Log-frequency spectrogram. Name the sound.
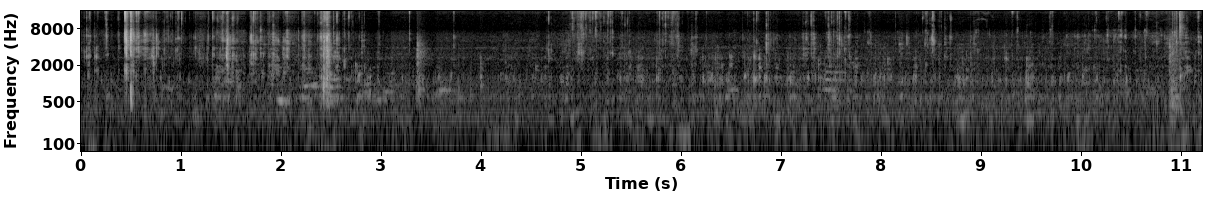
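milk being poured into a pot for carrot kheer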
